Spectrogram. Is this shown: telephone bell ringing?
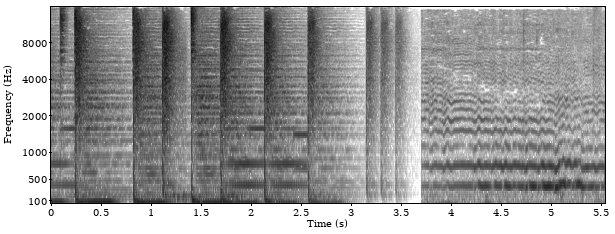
no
